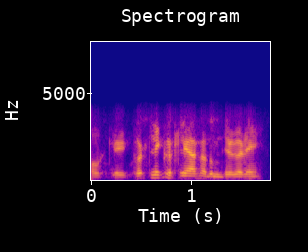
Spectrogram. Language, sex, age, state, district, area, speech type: Goan Konkani, male, 45-60, Goa, Bardez, urban, conversation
